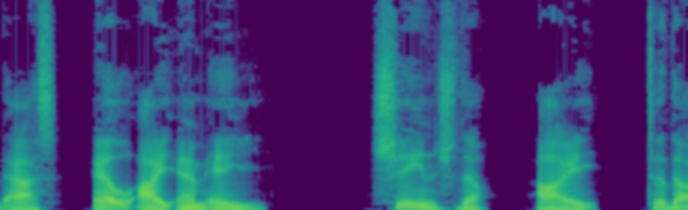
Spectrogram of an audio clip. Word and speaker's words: lima: Second, pronounce the letter I, as you would the American letter, E. For example, in Bicol, 5 is spelled as Lima.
